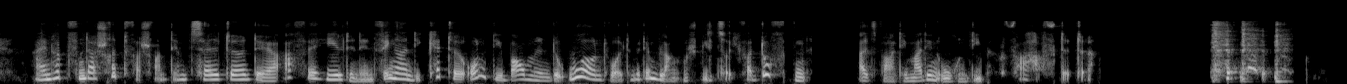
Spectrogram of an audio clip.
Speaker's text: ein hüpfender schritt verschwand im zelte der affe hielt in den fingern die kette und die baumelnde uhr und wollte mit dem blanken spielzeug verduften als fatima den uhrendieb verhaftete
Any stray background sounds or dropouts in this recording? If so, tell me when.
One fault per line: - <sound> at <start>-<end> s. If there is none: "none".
- cough at 12.1-12.9 s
